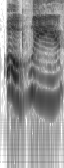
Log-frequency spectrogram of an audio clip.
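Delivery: plea rising to a high cry; beg, then burst out high and loud on the last words; building to a desperate shout; loud pleading. Acted. Animal begs elephant not to sneeze.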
